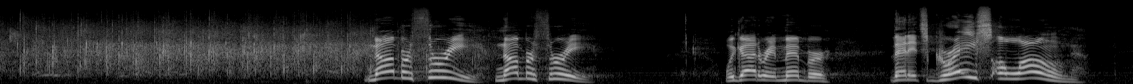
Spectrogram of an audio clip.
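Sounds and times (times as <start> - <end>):
crowd of people clapping together: 0.0 - 5.0
speech: 3.6 - 6.0, 7.2 - 10.9.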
